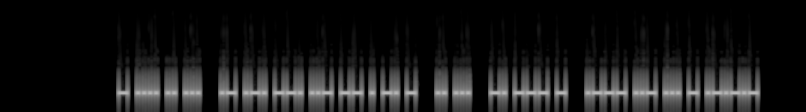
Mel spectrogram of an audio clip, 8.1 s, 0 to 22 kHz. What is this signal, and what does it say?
Morse code, heard as a keyed tone, about 40 wpm, 700 Hz. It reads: THIS ARGUMENT IS NOT JUST.
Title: Sentences from Top 1400 Words 40wpm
